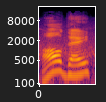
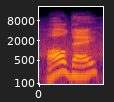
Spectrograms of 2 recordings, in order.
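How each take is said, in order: Both takes have the same delivery.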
